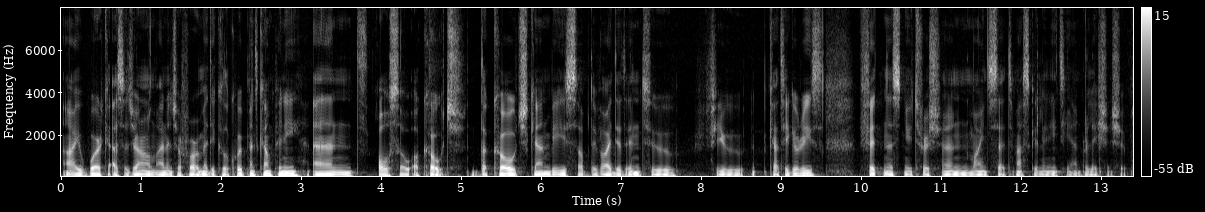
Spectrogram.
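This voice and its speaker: A man in his forties with an extremely low voice gives measured answers as a podcast guest. He talks in short, listed phrases with small pauses between them. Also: fairly even intonation, a little mellow. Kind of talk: conversational interview answers.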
